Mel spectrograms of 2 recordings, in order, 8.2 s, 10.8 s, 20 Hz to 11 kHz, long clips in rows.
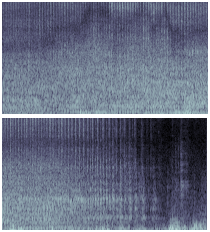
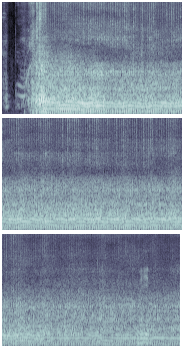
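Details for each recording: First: Very old, poor-condition spares-or-repairs lawn mower, last of a job lot, started on choke and smoking: single-cylinder engine chugs loud and steady with an even beat, then eases off; runs well. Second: Briggs & Stratton 450 lawn mower engine with cleaned carburettor and new diaphragm, after starting: revs rising and falling in slow wavering rhythm, sounds ropey; hunting at idle, air leak suspected, not confirmed.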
